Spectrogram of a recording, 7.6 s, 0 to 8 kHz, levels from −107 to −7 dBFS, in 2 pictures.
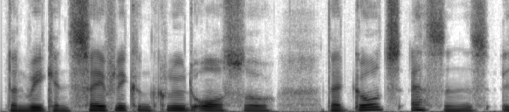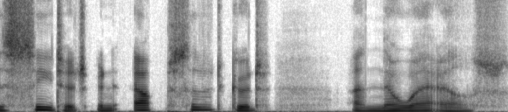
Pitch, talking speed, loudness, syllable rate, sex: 135 Hz, 135 wpm, -19 LUFS, 5.0 syllables/s, male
